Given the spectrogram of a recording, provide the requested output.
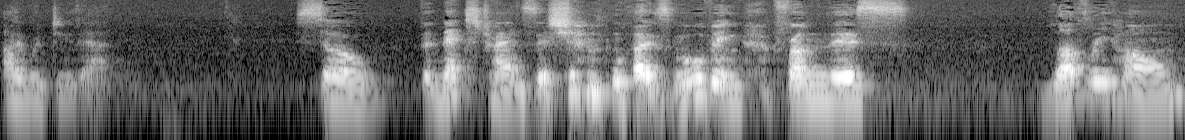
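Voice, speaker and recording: A woman's fairly low, dark and mellow voice with an American accent, somewhat breathy, with ordinary pitch variation, a very slow pace and long, frequent pauses. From Brooklyn, New York. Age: 70s. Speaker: retired speech pathologist. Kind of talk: interview answer.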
